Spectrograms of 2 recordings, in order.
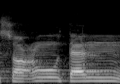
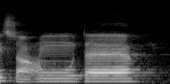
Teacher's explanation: panjangkan dalnya, ada tanda alifnya mad tabi'i, mad iwad, dipanjangkan, bukan sa'udan tapi sa'uda.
